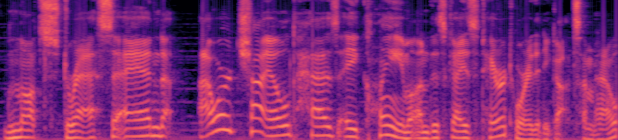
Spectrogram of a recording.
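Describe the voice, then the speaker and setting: A man hosting a let's play, thinking aloud as he comments, with playful mock-menacing asides. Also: mid-range voice. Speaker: host of a gaming video series. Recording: music behind the voice. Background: music.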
